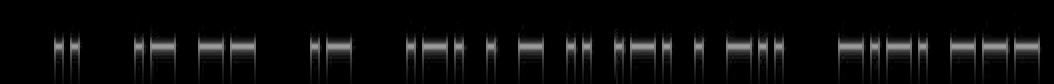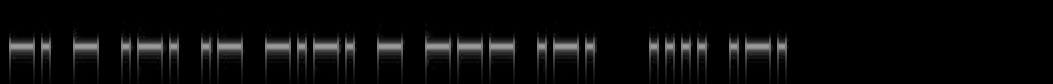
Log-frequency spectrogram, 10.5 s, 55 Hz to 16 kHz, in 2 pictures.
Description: Morse code, heard as a keyed tone, about 31 wpm, 700 Hz. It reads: I AM A RETIRED CONTRACTOR HR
